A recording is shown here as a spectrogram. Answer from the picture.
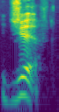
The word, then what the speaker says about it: GIF: The creator of the GIF, okay, said that it's pronounced GIF. Soft G.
